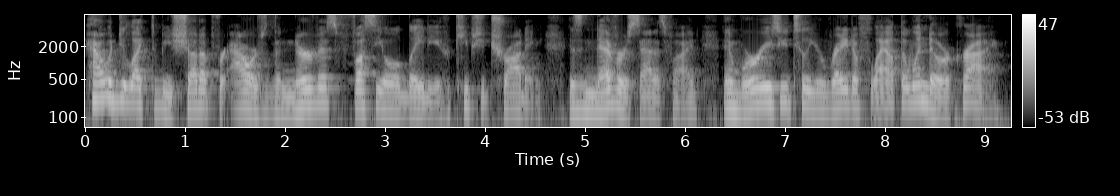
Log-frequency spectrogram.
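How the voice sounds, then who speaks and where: A headstrong teenage tomboy acted out by a man reading a storybook, blunt and rebellious. The voice is lifted in pitch, with exclamatory, defiant delivery. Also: fairly quick, few pauses, lightly acted. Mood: exasperated.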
